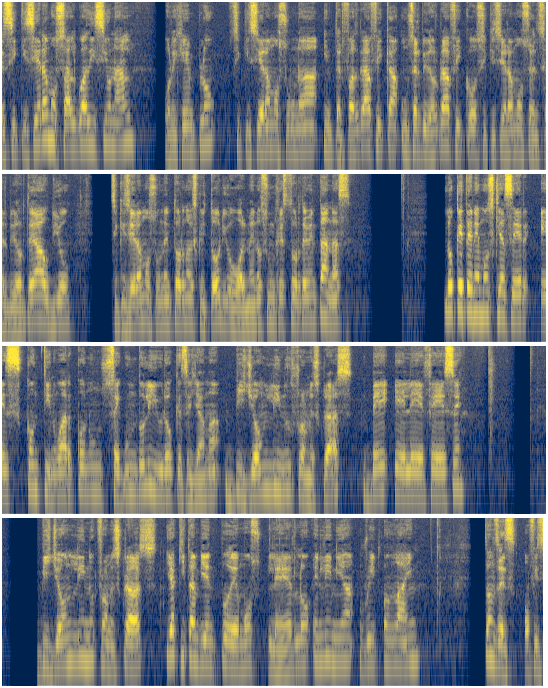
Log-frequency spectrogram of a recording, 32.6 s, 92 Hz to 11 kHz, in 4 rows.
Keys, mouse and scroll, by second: 13.7 click, 20.3 click, 23.8-24.6 scroll down 2, 25.7-26.5 scroll down 2, 26.5-27.5 scroll up 2, 28.2 click, 30.6-31.6 scroll down 3.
